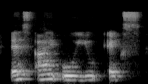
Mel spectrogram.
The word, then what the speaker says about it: Sioux: is called as the Sioux tribe, Sioux. Now, I know that the spelling is not aligning with the pronunciation, but that X here is completely silent.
